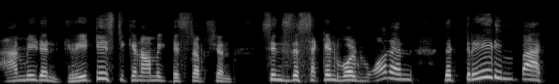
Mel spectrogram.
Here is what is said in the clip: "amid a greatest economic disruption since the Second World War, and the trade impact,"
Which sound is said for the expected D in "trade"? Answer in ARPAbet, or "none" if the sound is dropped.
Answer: D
